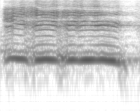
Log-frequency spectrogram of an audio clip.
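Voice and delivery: very high-pitched dolphin "ee" chirps; imitated dolphin call; dolphin squeal imitation. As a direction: squeal in short bursts like Flipper. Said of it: "the dolphin's like".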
